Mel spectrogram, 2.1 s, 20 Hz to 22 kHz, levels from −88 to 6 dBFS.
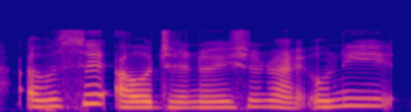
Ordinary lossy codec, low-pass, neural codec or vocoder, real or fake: none; 7.2 kHz; none; real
